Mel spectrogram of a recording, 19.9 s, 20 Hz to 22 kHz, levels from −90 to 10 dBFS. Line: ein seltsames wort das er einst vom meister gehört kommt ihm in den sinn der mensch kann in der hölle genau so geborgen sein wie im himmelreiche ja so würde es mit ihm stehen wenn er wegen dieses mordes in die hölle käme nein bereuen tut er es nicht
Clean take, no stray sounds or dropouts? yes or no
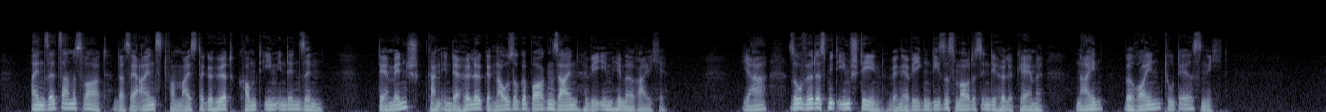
yes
